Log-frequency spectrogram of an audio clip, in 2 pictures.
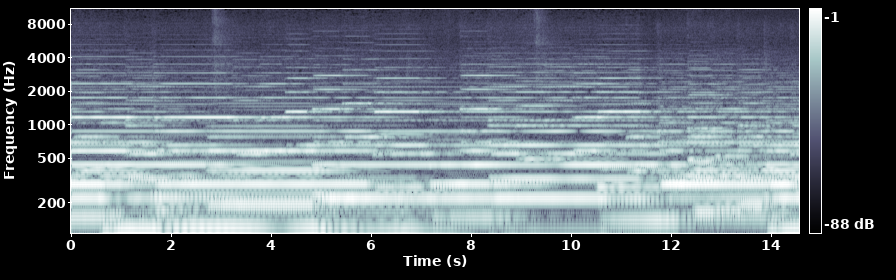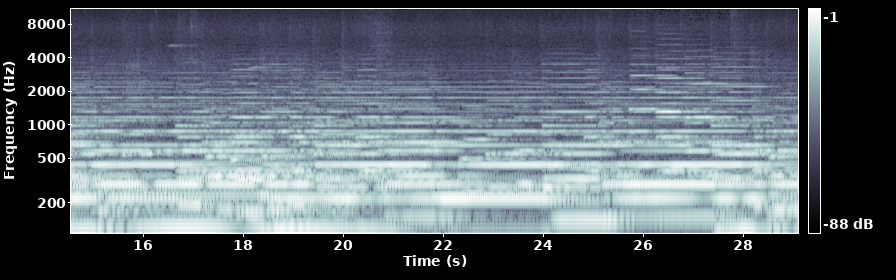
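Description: Cathedral pipe organ playing a slow passage of long-held chords over sustained pedal bass notes, with the harmonies changing every few seconds.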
